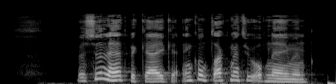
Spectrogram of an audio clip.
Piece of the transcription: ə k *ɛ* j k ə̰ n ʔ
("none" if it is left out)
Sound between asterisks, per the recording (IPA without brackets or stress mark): ɛ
